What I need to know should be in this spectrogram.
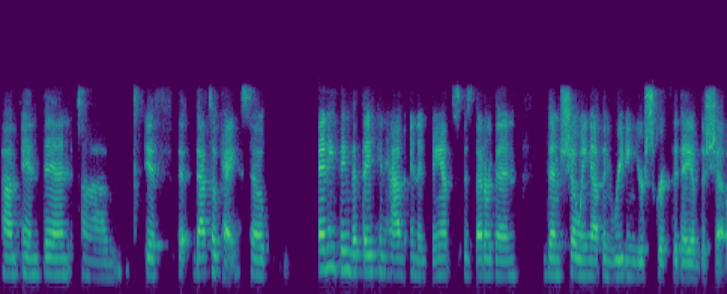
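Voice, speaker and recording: A woman's voice: on the low side, fairly even intonation, normal speed, a little mellow. A woman presenting event rules in an informational webinar briefing, speaking somewhat hesitantly and correcting herself as she goes. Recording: dull, lo-fi webinar audio.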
